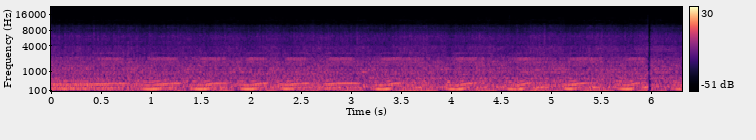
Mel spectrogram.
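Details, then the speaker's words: 1993 Yamaha WaveRunner 650LX two-stroke, revived after a seized engine and a new carb, on new mixed gas with the fuel valve turned on: buzz climbing and falling in repeated throttle blips, picking up cleanly each time; running healthy. "you know what she runs all right let's put some more stuff together on it"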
